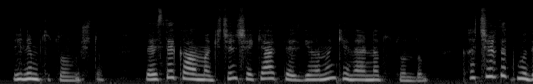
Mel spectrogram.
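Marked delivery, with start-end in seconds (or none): none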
